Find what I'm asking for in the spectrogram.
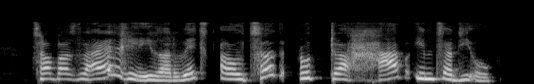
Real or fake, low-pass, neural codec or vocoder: fake; 7.2 kHz; codec, 16 kHz in and 24 kHz out, 1.1 kbps, FireRedTTS-2 codec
